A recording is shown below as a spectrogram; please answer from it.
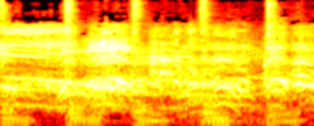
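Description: Gulls calling over background music with a steady beat.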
